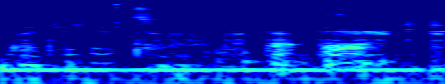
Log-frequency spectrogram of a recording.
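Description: A woman whispering and murmuring quietly to herself, too soft to make out the words.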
